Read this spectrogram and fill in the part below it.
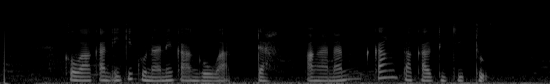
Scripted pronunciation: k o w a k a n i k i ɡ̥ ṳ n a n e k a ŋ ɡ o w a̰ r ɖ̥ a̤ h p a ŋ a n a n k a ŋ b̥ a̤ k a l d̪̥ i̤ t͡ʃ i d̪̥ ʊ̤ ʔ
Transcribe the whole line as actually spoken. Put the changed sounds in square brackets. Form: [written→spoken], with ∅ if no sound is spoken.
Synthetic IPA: k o w a k a n i k i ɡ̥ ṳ n a n e k a ŋ ɡ o w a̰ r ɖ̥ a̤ h p a ŋ a n a n k a ŋ b̥ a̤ k a l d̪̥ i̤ t͡ʃ i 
